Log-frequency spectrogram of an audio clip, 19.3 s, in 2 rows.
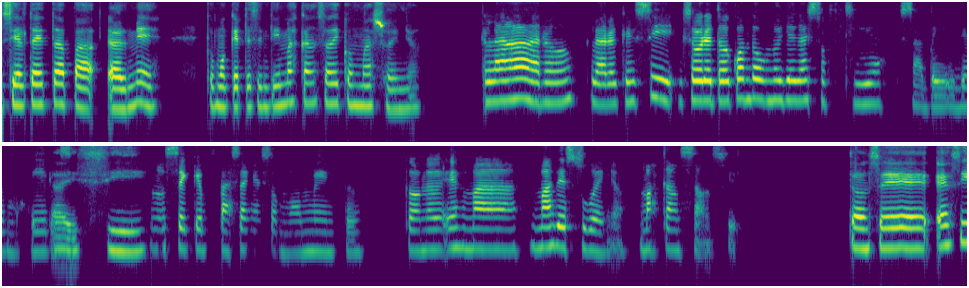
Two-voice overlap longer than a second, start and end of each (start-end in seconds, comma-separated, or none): none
